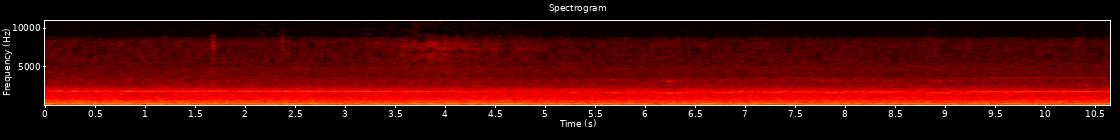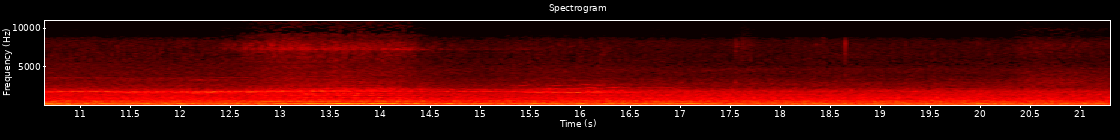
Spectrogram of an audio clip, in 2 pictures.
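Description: Trilex diesel multiple unit running at the platform: a steady engine hum with a high, even whine over it, swelling a little in the middle.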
